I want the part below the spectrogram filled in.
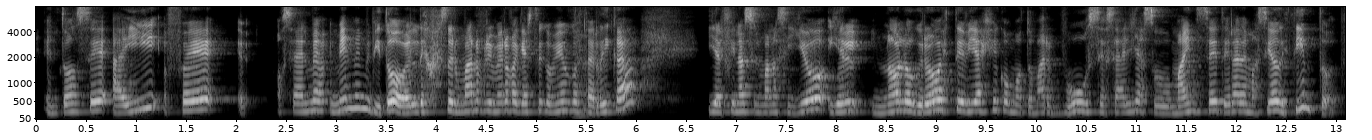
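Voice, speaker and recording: A woman's voice: on the high side, steady tone, brisk, darkish tone. A Chilean woman talking conversationally as a podcast guest, telling personal stories in a colloquial way full of asides. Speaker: podcast guest, grounding advocate.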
